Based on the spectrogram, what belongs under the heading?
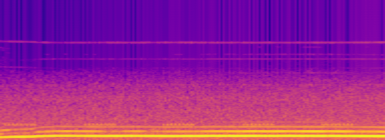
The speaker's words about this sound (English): A coyote's trying to locate her pack.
